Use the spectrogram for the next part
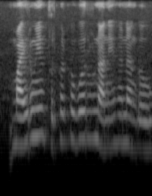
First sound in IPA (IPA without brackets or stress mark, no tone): m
